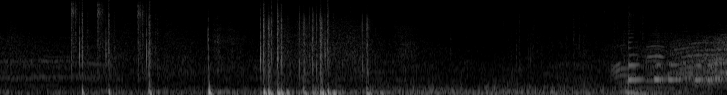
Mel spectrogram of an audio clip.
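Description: Rifle volleys crack out in a Napoleon: Total War battle with Prussian forces, heard as a cluster of sharp overlapping gunshots that comes and goes over steady battlefield noise.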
